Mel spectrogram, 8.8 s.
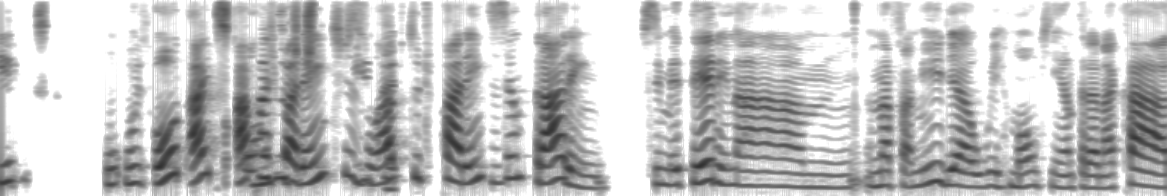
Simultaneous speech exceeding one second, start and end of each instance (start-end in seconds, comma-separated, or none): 1.6-3.0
